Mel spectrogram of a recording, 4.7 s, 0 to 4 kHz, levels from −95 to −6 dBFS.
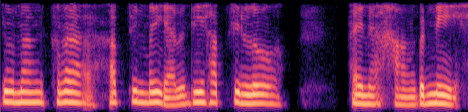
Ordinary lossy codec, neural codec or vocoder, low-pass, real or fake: none; codec, 16 kHz, 4 kbps, FunCodec, trained on Chinese and English, 50 frames a second; 3.6 kHz; fake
